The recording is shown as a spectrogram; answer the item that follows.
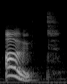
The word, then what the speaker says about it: oud: Then on Wednesday, op Woensdag, my oma is oud en sy kry coat. Hey, it rhymes, oud en coat.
